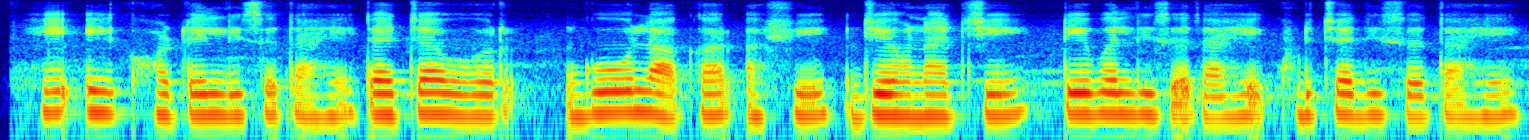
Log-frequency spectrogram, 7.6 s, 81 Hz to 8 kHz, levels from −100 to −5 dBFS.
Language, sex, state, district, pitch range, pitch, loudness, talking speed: Marathi, female, Maharashtra, Pune, 180-195 Hz, 185 Hz, -27 LUFS, 125 wpm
